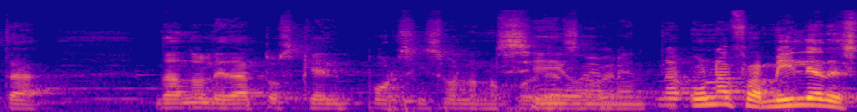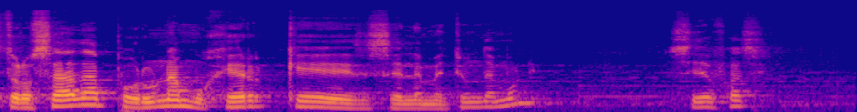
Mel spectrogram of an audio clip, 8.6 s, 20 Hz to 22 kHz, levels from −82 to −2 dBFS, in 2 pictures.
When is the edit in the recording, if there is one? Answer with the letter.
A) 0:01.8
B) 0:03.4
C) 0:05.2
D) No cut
B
